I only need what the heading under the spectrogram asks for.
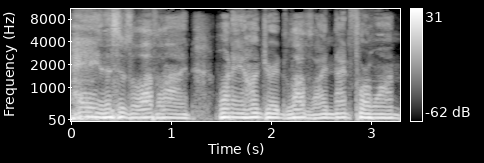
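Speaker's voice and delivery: late-night call-in radio announcer voice. Mocking a podcast voice: late night radio show host voice. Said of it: "like one of those late night sex shows".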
